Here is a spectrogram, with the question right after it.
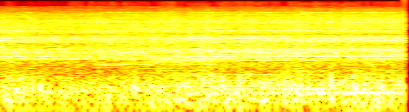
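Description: Continuous rumble of a Harley-Davidson Nightster Special motorcycle being ridden, engine drone blended with heavy wind rush at steady speed, no voices.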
